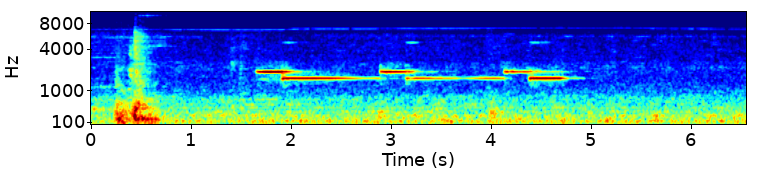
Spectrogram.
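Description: A Toyota forklift's warning chime sounds three times while it reverses: each chime is a short high note dropping to a longer lower one, a little over a second apart. A sharp clunk comes just before, about half a second in.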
